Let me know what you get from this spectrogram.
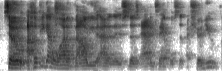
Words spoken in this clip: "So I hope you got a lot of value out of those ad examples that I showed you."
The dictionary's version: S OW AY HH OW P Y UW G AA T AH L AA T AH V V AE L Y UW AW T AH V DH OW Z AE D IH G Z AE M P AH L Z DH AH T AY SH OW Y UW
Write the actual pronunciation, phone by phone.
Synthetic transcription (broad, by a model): S OW AY HH OW P Y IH G AA T AH L AA T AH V V AE L Y UW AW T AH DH DH OW Z AE D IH G Z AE M P L Z DH AH T AY SH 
